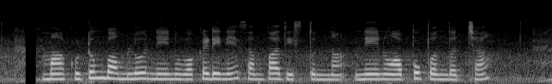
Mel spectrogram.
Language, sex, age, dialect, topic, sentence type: Telugu, female, 18-24, Southern, banking, question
